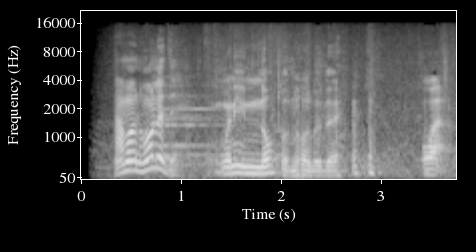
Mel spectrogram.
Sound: chuckles

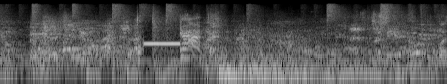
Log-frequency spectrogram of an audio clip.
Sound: beep

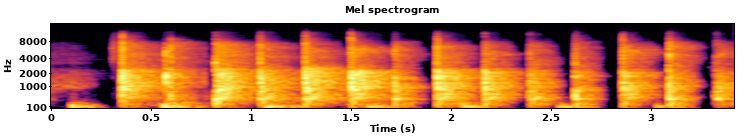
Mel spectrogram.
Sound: applause

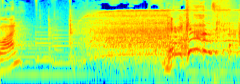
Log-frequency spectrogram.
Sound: air mattress whirs

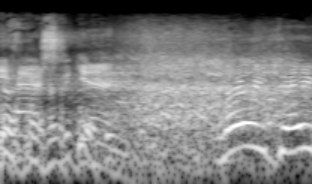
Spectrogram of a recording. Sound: Jeff and audience laugh

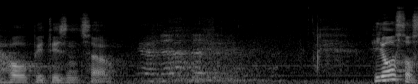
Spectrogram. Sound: laughter

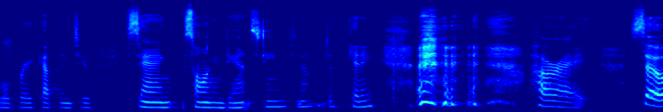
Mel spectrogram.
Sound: laughter

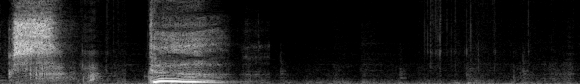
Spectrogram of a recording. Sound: he gasps

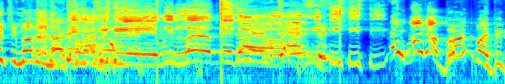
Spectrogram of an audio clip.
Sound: laughs

